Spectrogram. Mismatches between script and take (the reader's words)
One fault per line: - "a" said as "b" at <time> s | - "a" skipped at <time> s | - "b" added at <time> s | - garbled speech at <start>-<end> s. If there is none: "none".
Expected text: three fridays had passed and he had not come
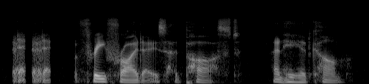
- "not" skipped at 3.1 s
